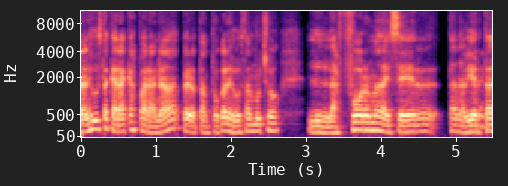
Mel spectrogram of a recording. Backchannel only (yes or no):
yes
